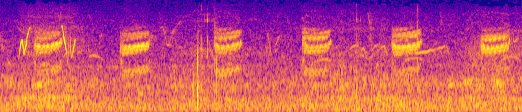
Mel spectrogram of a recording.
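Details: Territorial song of Northern tapaculo, two birds interacting among shrubs: brief buzzy churring notes with a quick upward flick, given at a regular pace of roughly one per second over soft background noise.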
